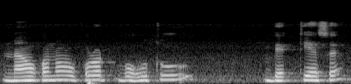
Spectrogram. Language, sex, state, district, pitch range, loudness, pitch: Assamese, male, Assam, Sonitpur, 180-205 Hz, -13 LUFS, 195 Hz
